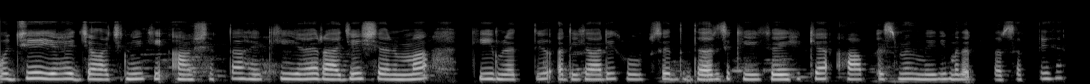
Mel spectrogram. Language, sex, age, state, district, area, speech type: Hindi, female, 18-30, Madhya Pradesh, Narsinghpur, rural, read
